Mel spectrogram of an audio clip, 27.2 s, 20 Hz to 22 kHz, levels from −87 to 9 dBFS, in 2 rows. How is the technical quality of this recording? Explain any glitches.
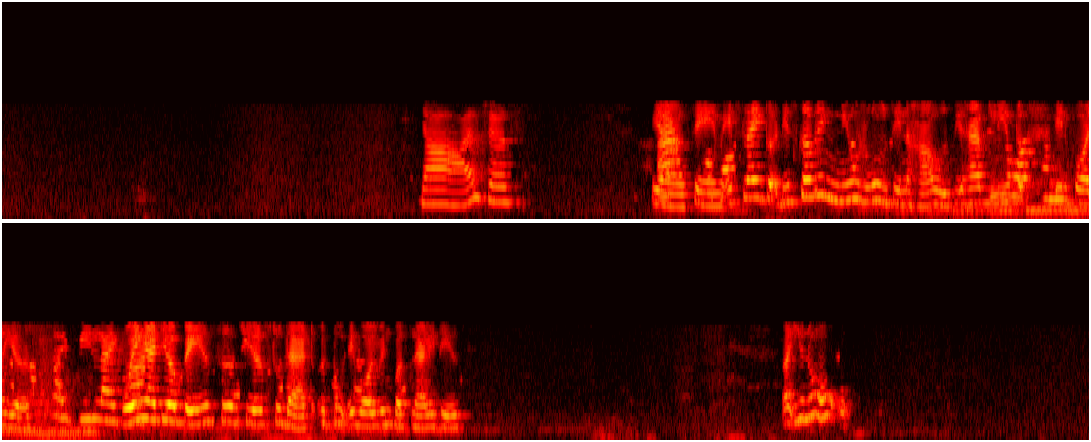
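The recording has two kinds of glitch, both tied to echo cancellation on a narrowband call line. Nothing comes through above 4 kHz, which fits a G.711 A-law connection at 64 kbps.

The speech is suppressed in double talk five times: 8.35–9.31, 9.72–11.98, 12.28–14.76, 15.39–16.7 and 16.99–18.71 s. The voice sinks by roughly 25 to 35 dB. That's likely the canceller mistaking the near talker for loudspeaker echo while both sides spoke at once.

Around 22.72–23.06 s the background is gated by the echo canceller. The room tone dips by about 6 dB for roughly a third of a second and then comes back. The canceller clamped the mic while the far end was playing and released it a moment later.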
